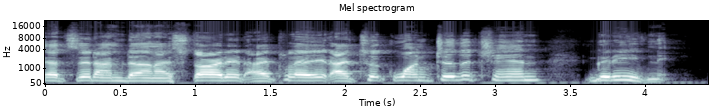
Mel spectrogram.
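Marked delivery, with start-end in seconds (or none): none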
